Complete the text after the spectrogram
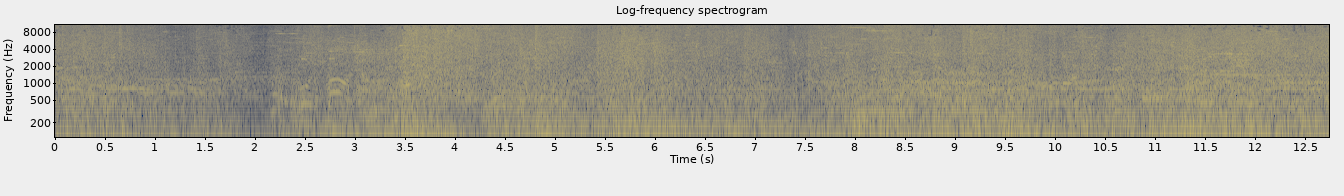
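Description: Game spell effects crackle and whoosh during a fast battle.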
